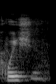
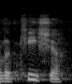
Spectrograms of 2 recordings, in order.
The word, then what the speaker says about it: LeQuicia: It's not Quisha, although it seems to be spelled that way.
